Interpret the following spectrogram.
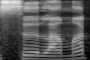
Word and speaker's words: selamat: letter as it is Selamat pagi and make to pronounce the T Oke the consonant at the end of any Words Ok you need to make it clear like selamat not selama selama means something else By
